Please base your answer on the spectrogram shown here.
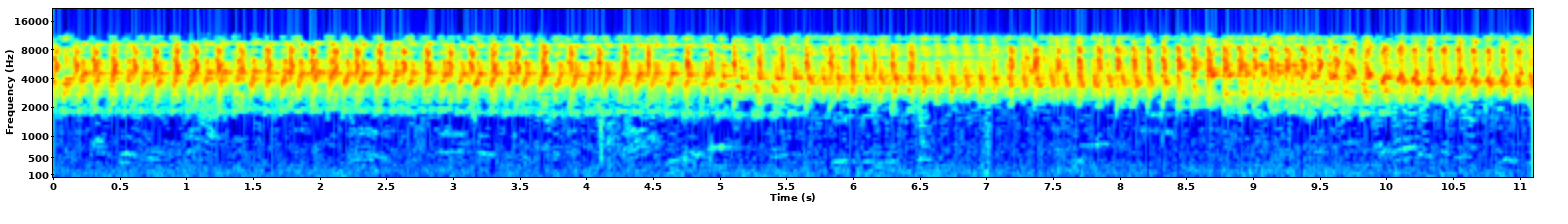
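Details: Shrill, nonstop twittering from a male and a female lovebird after they are put together. Quick buzzy chirps blur into a constant chatter that swells toward the end.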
